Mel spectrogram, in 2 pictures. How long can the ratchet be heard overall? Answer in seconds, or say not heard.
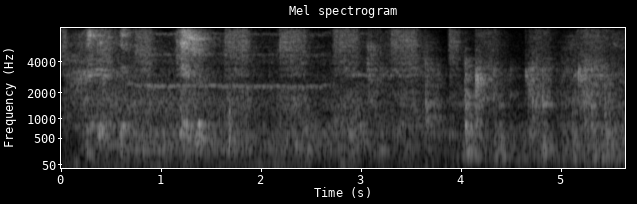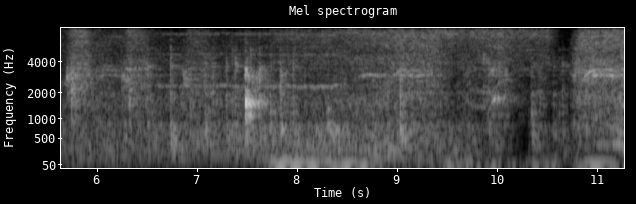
9 s.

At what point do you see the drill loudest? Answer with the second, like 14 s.
11 s.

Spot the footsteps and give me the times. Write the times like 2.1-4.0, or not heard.
not heard.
